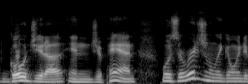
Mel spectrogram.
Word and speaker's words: Gojira: So, you take the Japanese pronunciation of gorilla, which would be Gorira, and... Gordita? And not Gordita. Gordita. And the Japanese word for whale, Kujira. So you have Gojira.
